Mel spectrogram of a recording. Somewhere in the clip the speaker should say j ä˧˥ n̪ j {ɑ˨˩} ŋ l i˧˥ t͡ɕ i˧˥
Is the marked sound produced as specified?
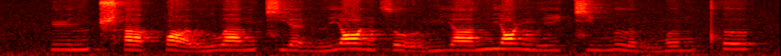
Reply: no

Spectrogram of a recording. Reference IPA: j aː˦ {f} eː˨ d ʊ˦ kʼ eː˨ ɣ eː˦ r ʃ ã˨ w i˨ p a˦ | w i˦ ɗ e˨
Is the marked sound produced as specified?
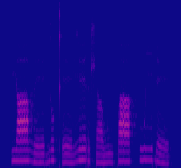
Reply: no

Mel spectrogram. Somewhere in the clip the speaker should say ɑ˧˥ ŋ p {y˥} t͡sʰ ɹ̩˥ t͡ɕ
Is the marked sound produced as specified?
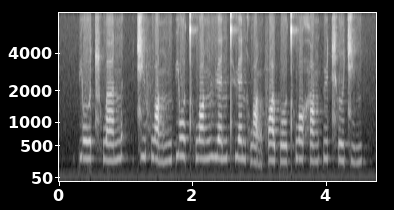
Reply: yes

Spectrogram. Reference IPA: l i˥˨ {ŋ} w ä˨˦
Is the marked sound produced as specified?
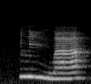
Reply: yes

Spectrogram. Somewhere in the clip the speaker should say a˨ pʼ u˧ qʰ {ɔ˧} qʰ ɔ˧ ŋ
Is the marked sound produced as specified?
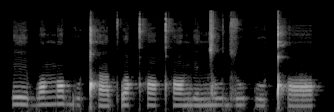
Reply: yes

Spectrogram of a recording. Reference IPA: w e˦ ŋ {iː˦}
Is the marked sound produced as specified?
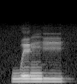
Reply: no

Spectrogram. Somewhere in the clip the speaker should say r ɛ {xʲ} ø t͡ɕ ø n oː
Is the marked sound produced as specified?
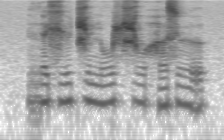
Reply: yes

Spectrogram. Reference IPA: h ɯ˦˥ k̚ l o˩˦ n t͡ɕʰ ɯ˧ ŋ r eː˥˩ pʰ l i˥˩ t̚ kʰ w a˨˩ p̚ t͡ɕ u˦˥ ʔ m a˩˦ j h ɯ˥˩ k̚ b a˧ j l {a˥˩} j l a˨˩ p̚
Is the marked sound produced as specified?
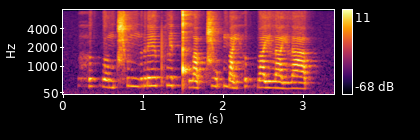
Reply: no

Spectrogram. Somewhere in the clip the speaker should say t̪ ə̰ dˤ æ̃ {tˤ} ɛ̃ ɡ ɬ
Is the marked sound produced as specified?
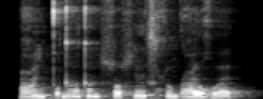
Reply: yes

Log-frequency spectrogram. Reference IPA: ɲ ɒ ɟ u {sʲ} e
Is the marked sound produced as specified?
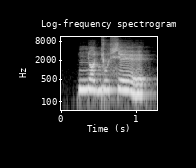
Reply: no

